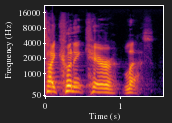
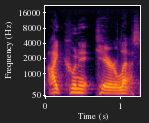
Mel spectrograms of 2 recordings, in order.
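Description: First: "I couldn't care less" drawn out, stress on "couldn't"; slow emphatic. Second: "I couldn't care less" slowly, each word weighed; slow emphatic. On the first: Repeating the proper phrase to the congregation, slow. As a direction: lean on "couldn't" slowly. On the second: Correcting the saying for the church, slow and pointed. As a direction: spell out "couldn't" deliberately. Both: Shown as a demonstration. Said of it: "And yes, it's couldn't".

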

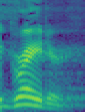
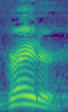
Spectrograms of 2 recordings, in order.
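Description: First: Said in the usual way. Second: Loud, bold rallying call; not scared. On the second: Shown as a demonstration. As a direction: say it boldly, louder, to rouse the crowd. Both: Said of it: "Say it like you're not scared".

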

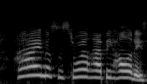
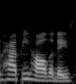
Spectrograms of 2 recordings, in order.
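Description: First: Higher, chipper hello; lightly voiced bright greeting; cheery phone greeting. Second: Said in the usual way. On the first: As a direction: put on holiday cheer for the mother. Frasier greeting Roz's mom.

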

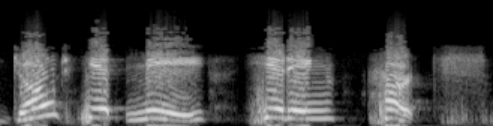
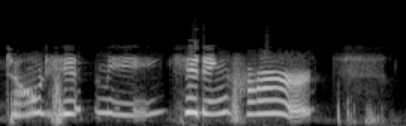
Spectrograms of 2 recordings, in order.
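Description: First: Much louder, slow, emphatic "Don't hit me, hitting hurts."; firm assertive child's script; firm, strong version. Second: Much higher, slow, whimpering "Don't hit me, hitting hurts."; mock timid "Don't hit me"; weak, whiny version. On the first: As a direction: say it with full force to stop the hitter. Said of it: "if you want them to learn how it sounds". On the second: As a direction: plead it like a teary child with no force. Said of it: "That's not how those words sound". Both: Shown as a demonstration.

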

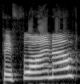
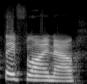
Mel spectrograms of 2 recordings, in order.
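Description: First: NOW lifted high in a rising question; mock astonished question. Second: NOW falling, at an ordinary pitch; mock confirming answer. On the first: Mocking a movie quip, high questioning tune. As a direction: quote "They fly now" high, rising on "now". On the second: Mocking a movie quip, falling answer tune. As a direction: answer "they fly now" with a settled fall on "now".

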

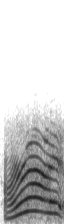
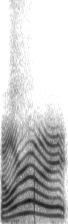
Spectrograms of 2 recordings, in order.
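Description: First: High, drawn-out mocking "All right"; condescending. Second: High, louder, sarcastic "All right"; condescending. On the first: Fisherman answering his calm friend, condescending and high. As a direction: sneer it like you don't believe him. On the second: Retold or imitated. Fisherman repeating his sarcastic reply, condescending and high. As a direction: pretend to agree with a sneer. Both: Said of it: "super condescending like that too".

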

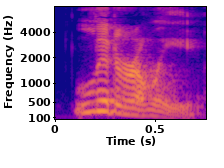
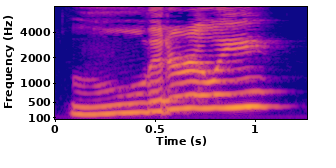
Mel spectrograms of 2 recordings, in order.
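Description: First: Said in the usual way. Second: "literally" jumps high and stretched; emphatic high. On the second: Real, not acted. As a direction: lift "literally" way up in pitch. Repeats word for emphasis.

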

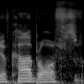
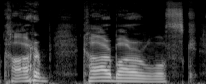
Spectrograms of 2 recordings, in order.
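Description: First: "Kharbarovsk" read with a stray R after the first A; mispronounced Khabarovsk. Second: "Khabarovsk" spelled out slowly, no R after the first A; slow careful self-correction to "Khabarovsk"; corrected Khabarovsk. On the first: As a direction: trips over "Kharbarovsk", sliding an R into it. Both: Real, not acted.

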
